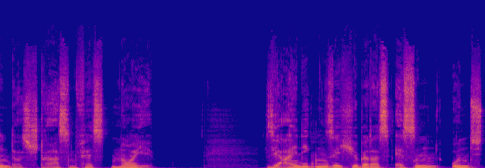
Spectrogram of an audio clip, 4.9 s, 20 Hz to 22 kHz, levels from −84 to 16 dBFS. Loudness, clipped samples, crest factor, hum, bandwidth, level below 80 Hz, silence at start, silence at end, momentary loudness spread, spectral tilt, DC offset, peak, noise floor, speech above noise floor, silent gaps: -26 LUFS; under 0.1%; 16 dB; none; 16.5 kHz; -54 dBFS; 0 s; 0.05 s; 7 LU; -4.5 dB/octave; under 0.1%; -10 dBFS; -63 dBFS; 38 dB; none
